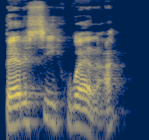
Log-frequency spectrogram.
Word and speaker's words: persiguiera: Persiguiera. Persiguera. – No, no. – Persiguera. – No, no es persiguera, es persiguiera. – Oh. – Porque la G-U-I tiene pronunciación de gui. Persiguiera.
